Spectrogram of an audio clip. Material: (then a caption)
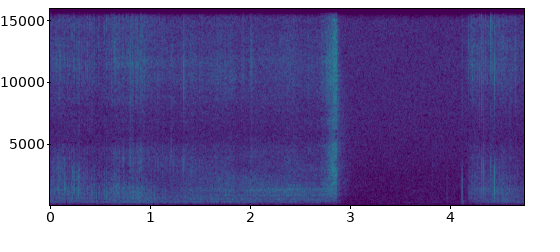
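Cloth. Fingernails scratch the cloth spine and top edge of a large, thick, red fabric-covered hardcover book, making a continuous crisp, rasping scratch for about three seconds. The sound stops abruptly, leaving near silence before the scratching resumes just after four seconds.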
